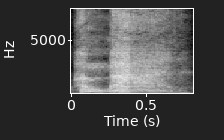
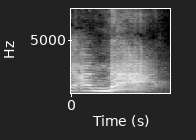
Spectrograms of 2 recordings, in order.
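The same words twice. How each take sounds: First: Low mad. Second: Mad. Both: Real, not acted. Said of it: "I'm already pissed".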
